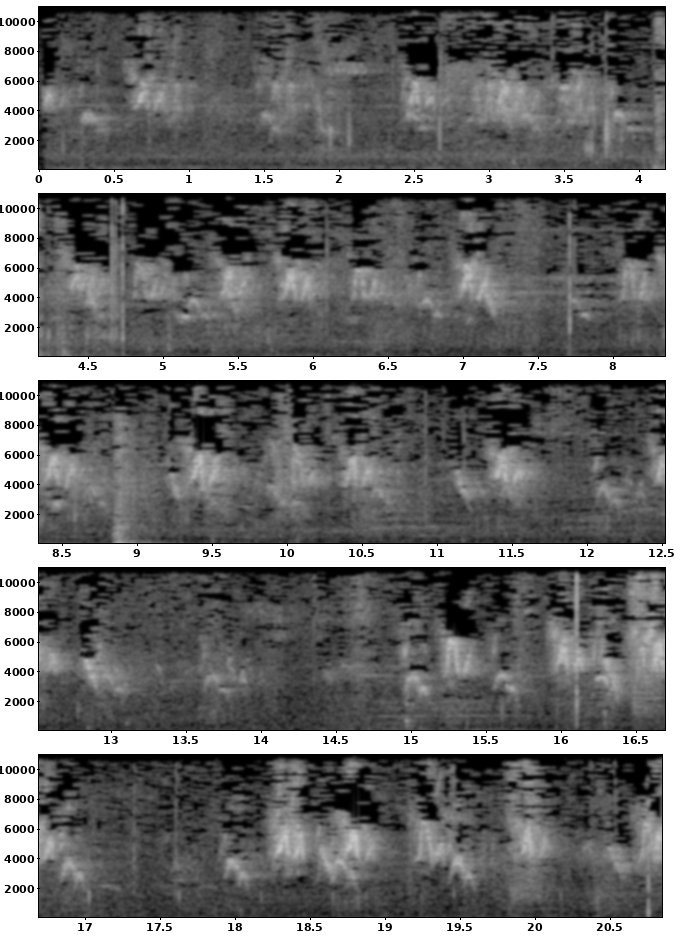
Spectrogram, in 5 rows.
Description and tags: A bunch of sparrows chattering away. Someone gets out of his car and walks off in the background.
Recorded with an Olympus WS-100 voice recorder.
bird, birdsong, field-recording, house-sparrow, sparrow, tweet, twitter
